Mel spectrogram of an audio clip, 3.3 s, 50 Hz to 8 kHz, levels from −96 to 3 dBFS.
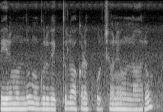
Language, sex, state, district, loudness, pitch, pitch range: Telugu, male, Telangana, Mahabubabad, -16 LUFS, 140 Hz, 135-145 Hz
